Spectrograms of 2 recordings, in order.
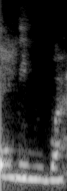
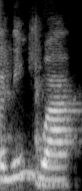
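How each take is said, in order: First: "língua" as LÍN-gua, stressed on the first syllable; correct stress. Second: "linguar" as lin-GUÁ, stressed on the final A; wrong stress. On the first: Teacher correcting the word, first-syllable stress on "língua". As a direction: keep the ending of "língua" weak. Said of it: "é língua". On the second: Teacher rejecting a wrong form, final stress on "linguar". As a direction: throw the weight to the end of "linguar". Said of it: "não é linguar". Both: Shown as a demonstration.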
